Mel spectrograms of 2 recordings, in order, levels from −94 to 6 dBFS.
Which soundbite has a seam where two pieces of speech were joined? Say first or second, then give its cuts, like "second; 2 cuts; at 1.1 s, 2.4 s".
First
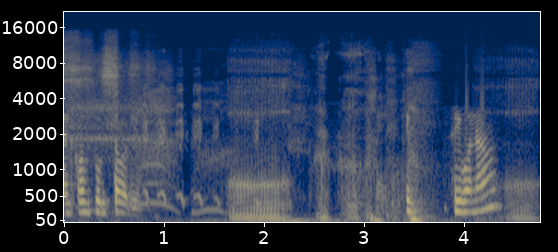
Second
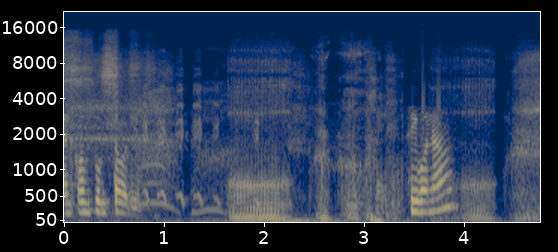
second; 1 cut; at 3.4 s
